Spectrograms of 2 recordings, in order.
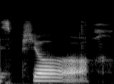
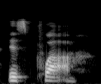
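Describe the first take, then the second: First: The i sound comes before the o sound. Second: The o sound comes before the i sound. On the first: The speaker calls it wrong. "pas le i avant le o, sinon ça ferait espior" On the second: The speaker calls it right. "le i après le o"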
